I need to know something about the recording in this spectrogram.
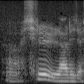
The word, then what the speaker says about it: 신랄: 있어요 그러면서 예수님을 신랄하게 신 라 리 라고 쓰지만 실 날이자 실날 발음은 그래서 이 그들은 음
